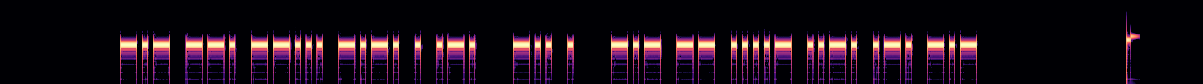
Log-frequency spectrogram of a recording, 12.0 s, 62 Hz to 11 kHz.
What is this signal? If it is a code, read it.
Morse code, heard as a keyed tone, about 22 wpm, 700 Hz. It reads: KG7CER DE KM4FRK
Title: USA Callsign DE Callsign 22wpm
